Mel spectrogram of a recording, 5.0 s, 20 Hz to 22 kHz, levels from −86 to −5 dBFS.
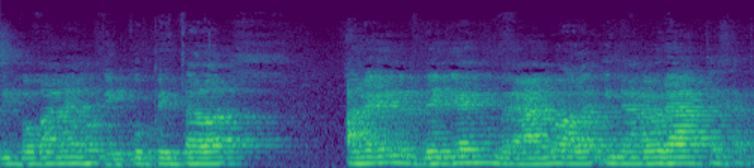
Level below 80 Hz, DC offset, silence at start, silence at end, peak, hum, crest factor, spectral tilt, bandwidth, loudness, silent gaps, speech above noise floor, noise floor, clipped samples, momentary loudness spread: -66 dBFS; under 0.1%; 0 s; 0 s; -10 dBFS; none; 16 dB; -6.5 dB/octave; 14 kHz; -26 LUFS; none; 26 dB; -52 dBFS; under 0.1%; 7 LU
